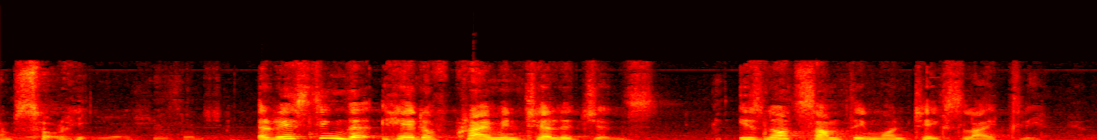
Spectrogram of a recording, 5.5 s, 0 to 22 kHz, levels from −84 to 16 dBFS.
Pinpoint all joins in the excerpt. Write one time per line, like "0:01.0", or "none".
0:01.1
